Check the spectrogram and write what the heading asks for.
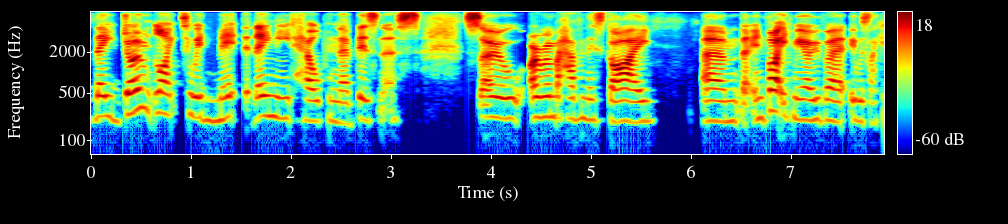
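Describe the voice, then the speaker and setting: A young woman hosting a casual live chat, telling stories in a chatty way and often correcting herself mid-sentence. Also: a little high. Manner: chatty, self-correcting storyteller. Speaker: live hangout host.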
